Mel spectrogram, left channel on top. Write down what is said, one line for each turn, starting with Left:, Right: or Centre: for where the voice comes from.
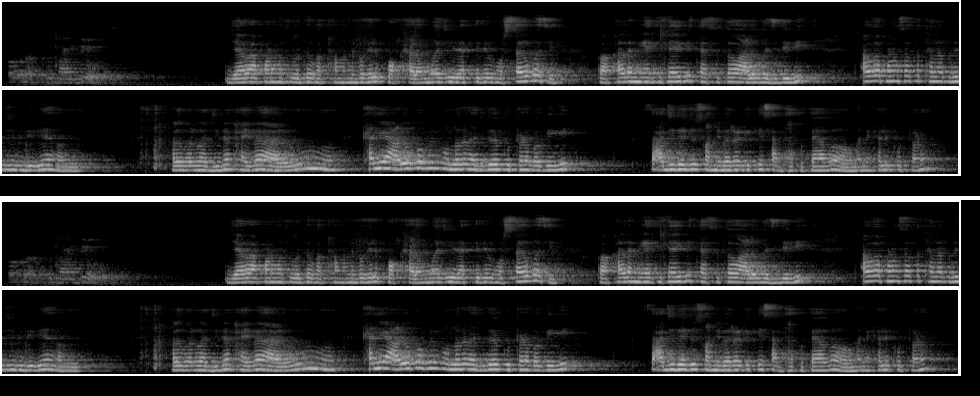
Left: ରାତିରେ ଖାଆନ୍ତି ଆଉ।
Centre: ଯାହଉ ଆପଣ ମତେ ଗୋଟେ କଥା ମନେପକେଇଲେ ପଖାଳ। ମୁଁ ଆଜି ରାତିରେ ବର୍ଷା ହଉ ପଛେ ପଖାଳ ଟା ନିହାତି ଖାଇବି ତା ସହିତ ଆଳୁ ଭାଜିଦେବି। ଆଉ ଆପଣଙ୍କ ସହ କଥା ହେଲାପରେ ଯିବି ଟିକେ ଆଉ ଆଉ ଆଳୁ ବଳୁଆ ଭାଯିବା ଖାଇବା ଆଳୁ ଖାଲି ଆଳୁକୁ ବି ଭଲରେ ଭାଜିଦବା। ଫୁଟଣ ପକେଇକି ଆଜି ଯେହେତୁ ଶନିବାର ଟିକେ ସାଧା ପକାହବ ଆଉ ମାନେ ଖାଲି ଫୁଟଣ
